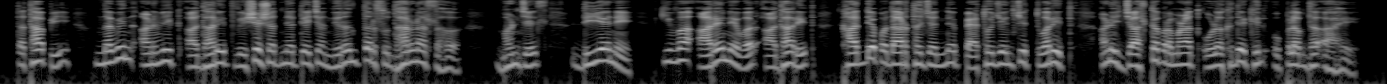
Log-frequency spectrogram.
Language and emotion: Marathi, neutral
